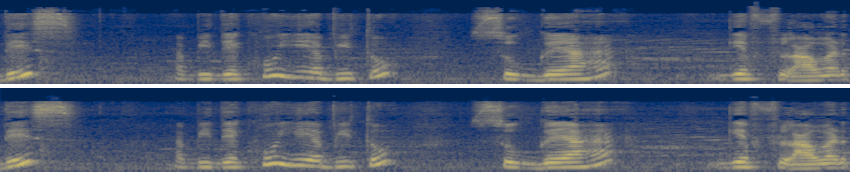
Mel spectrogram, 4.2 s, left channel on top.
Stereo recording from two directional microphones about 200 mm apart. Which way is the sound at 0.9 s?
25° right (ahead or behind).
